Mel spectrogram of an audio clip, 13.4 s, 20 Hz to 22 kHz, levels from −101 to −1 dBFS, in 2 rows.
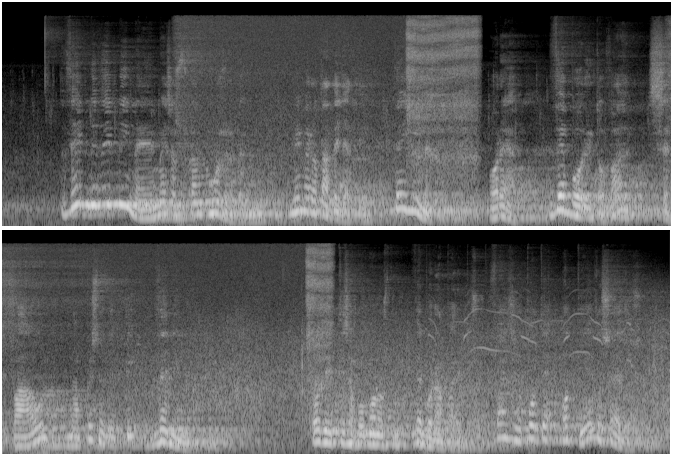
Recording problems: off-mic speech; far
room echo; noticeable; dies away in 2 s
rain or running water; noticeable; throughout; 15 dB below the speech
hiss; noticeable; from 1.5 to 5 s and from 6.5 to 10 s; 10 dB below the speech

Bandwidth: 17.5 kHz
